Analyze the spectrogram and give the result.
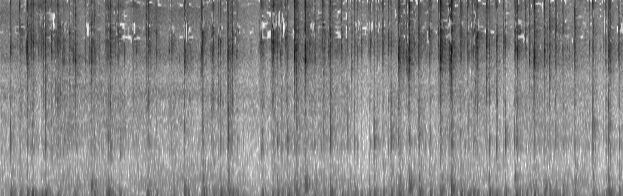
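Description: Paper packaging crinkles and rustles as it is handled while tea items, a small tea kettle and a tea steeper, are packed into a box, a dense run of quick, crisp crackles and taps that keeps going steadily for several seconds with no voices.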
